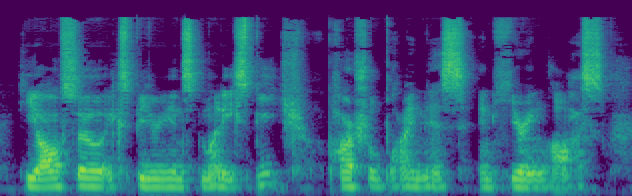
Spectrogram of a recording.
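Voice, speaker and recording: This is a man's voice. It sounds somewhat breathy. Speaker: educational video creator. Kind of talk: educational explainer narration.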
